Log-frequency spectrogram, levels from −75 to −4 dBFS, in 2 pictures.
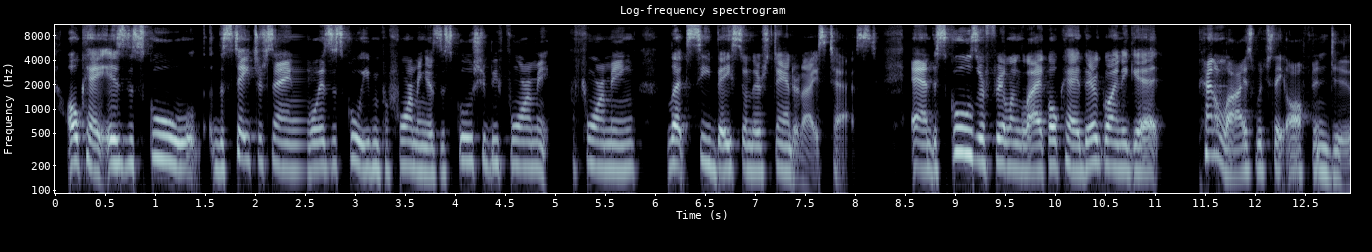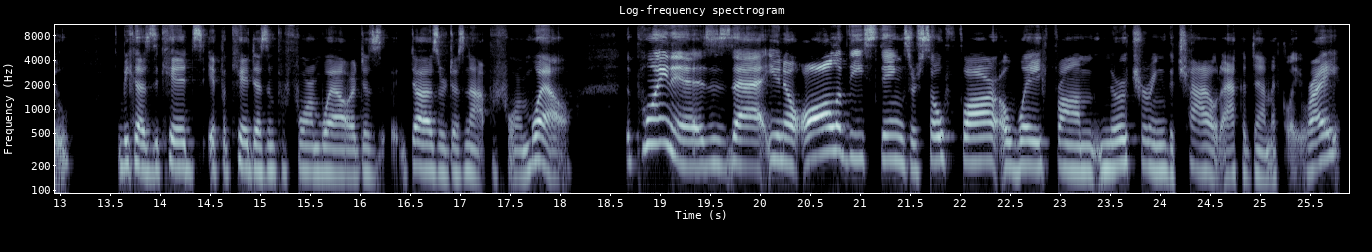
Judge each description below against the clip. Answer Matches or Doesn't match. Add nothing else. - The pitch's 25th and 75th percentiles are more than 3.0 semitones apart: Matches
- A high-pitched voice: Matches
